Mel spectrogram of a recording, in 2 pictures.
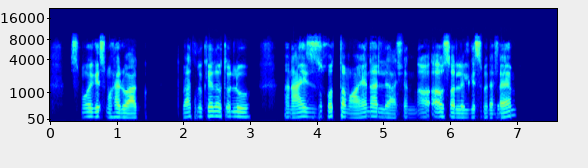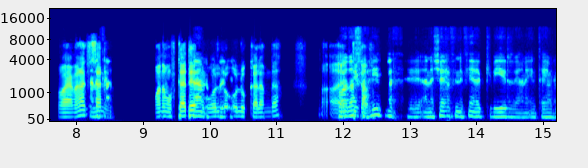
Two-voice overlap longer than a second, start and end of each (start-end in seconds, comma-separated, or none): none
